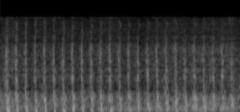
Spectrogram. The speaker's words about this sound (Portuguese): No Kentucky, a polícia socorreu de helicóptero quatro pessoas que foram acampar e acabaram presas no topo de uma montanha por causa das condições climáticas.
